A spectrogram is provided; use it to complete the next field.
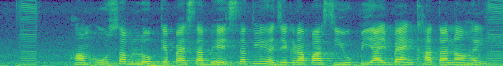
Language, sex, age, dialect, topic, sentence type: Magahi, female, 31-35, Western, banking, question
